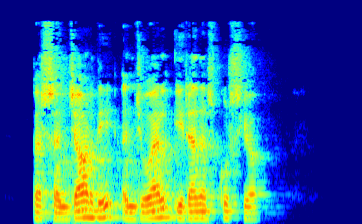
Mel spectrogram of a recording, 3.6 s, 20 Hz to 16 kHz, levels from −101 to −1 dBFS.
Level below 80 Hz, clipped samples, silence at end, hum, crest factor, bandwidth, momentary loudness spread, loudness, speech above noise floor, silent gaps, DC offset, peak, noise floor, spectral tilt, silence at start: -64 dBFS; under 0.1%; 1 s; none; 18 dB; 11.5 kHz; 10 LU; -23 LUFS; over 67 dB; none; under 0.1%; -6 dBFS; under -90 dBFS; -4.5 dB/octave; 0.35 s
